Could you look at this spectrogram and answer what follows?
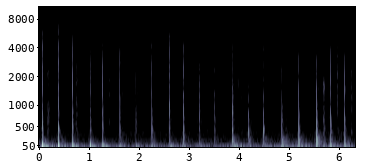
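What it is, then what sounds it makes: Silicone microphone ears tapped with fingertips. Fingertips tap both white silicone ears of a binaural microphone, making 22 short, dull thumps at an uneven pace of about three per second. Each tap is deep and soft with a faint bright click on top, and dies away almost at once.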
